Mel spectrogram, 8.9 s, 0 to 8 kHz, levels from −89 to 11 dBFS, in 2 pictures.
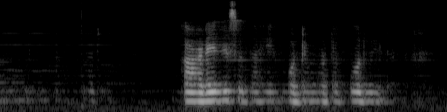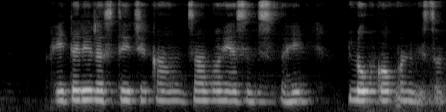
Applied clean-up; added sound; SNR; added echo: neural mask model DeepFilterNet 3.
